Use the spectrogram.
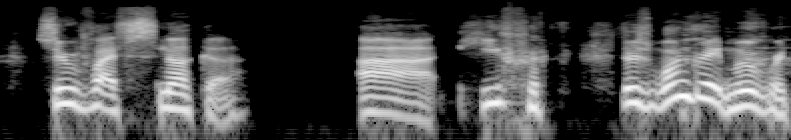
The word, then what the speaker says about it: Snuka: Duca? Yeah, I mean, isn't that how you say his name? Am I saying it wrong? Am I doing an email? Snuka.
